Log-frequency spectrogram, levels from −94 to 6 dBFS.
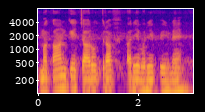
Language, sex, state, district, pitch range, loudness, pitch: Hindi, male, Arunachal Pradesh, Lower Dibang Valley, 100-110 Hz, -17 LUFS, 105 Hz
